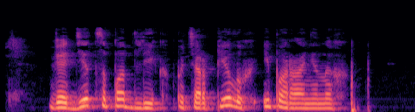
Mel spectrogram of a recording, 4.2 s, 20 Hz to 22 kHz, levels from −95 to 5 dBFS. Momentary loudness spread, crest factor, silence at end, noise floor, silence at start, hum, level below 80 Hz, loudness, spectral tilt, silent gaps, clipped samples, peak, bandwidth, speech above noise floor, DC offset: 10 LU; 16 dB; 0.6 s; -54 dBFS; 0.5 s; none; -46 dBFS; -20 LUFS; -8.5 dB/octave; none; under 0.1%; -4 dBFS; 7.8 kHz; 35 dB; under 0.1%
